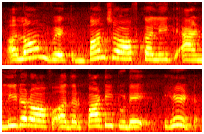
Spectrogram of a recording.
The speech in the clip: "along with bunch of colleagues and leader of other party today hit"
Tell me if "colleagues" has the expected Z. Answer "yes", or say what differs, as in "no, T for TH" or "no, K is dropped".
no, Z is dropped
